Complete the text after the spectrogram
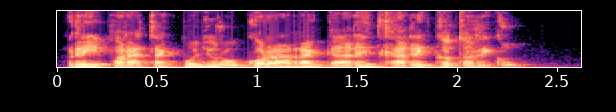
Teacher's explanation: you have to roll the R at least 3 or 4 times, like for like half a second. So you can't, even if you even if you pronounce it very quickly, you have to take your time to roll the R.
